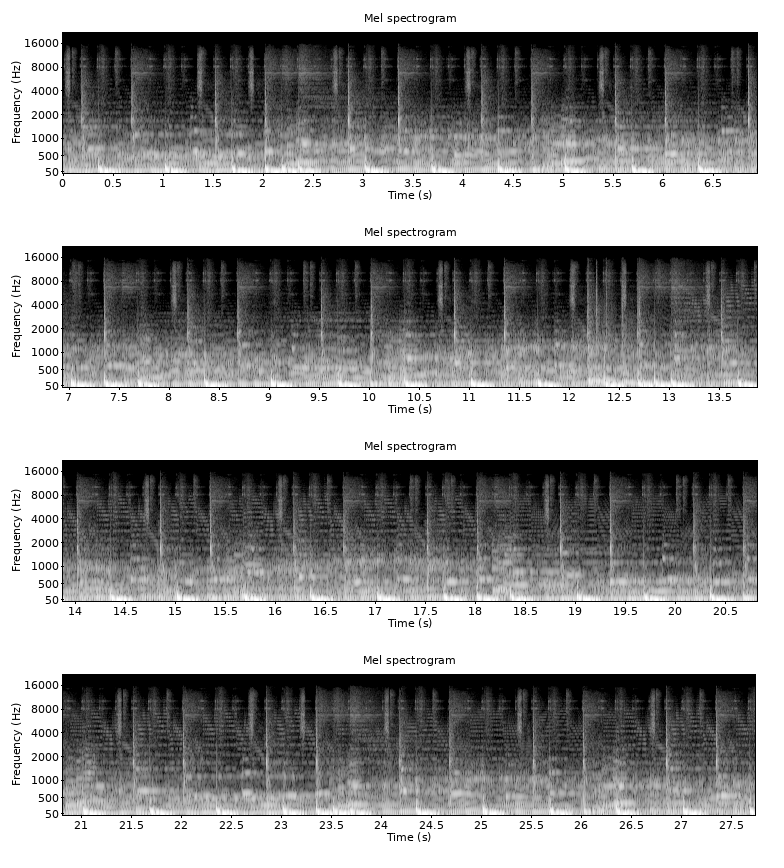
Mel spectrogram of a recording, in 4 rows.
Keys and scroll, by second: 2.8 ], 5.6 ctrl+z, 8.0-8.7 typing.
